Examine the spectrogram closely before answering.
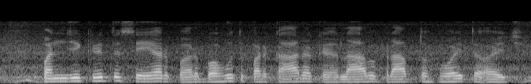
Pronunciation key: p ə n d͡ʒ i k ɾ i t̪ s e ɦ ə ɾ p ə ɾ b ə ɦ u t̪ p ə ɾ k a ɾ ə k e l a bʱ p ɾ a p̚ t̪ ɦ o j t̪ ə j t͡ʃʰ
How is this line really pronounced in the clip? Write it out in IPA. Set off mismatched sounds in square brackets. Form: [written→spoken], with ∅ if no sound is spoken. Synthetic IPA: p ə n d͡ʒ i k ɾ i t̪ s e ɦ ə ɾ p ə ɾ b ə ɦ u t̪ p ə ɾ k a ɾ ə k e l a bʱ p ɾ a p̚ t̪ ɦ o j t̪ ə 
